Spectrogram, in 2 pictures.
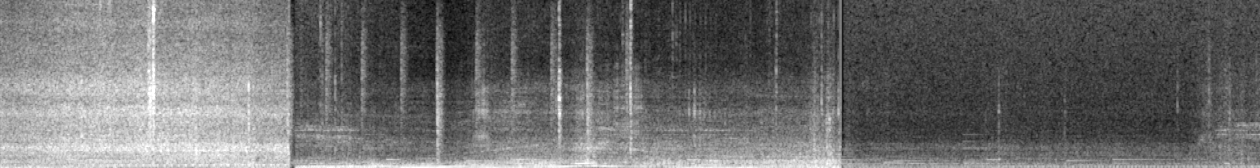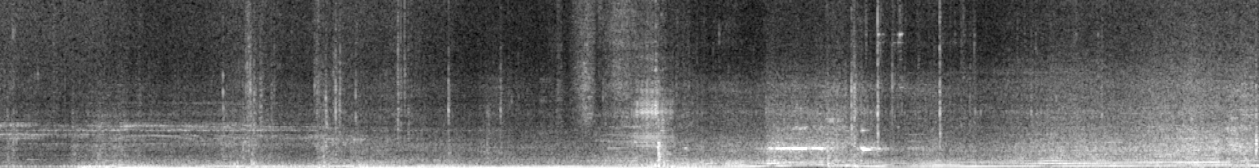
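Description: Turbocharged car on a test drive, accelerating hard in repeated pulls: loud engine note rising through the gears with sharp drops at each shift, a quieter stretch mid-way, then more strong surges, with no talk over it.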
